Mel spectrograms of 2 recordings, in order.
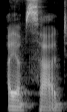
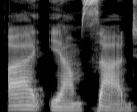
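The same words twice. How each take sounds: First: Said in the usual way. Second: Slow model phrase. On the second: Shown as a demonstration.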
